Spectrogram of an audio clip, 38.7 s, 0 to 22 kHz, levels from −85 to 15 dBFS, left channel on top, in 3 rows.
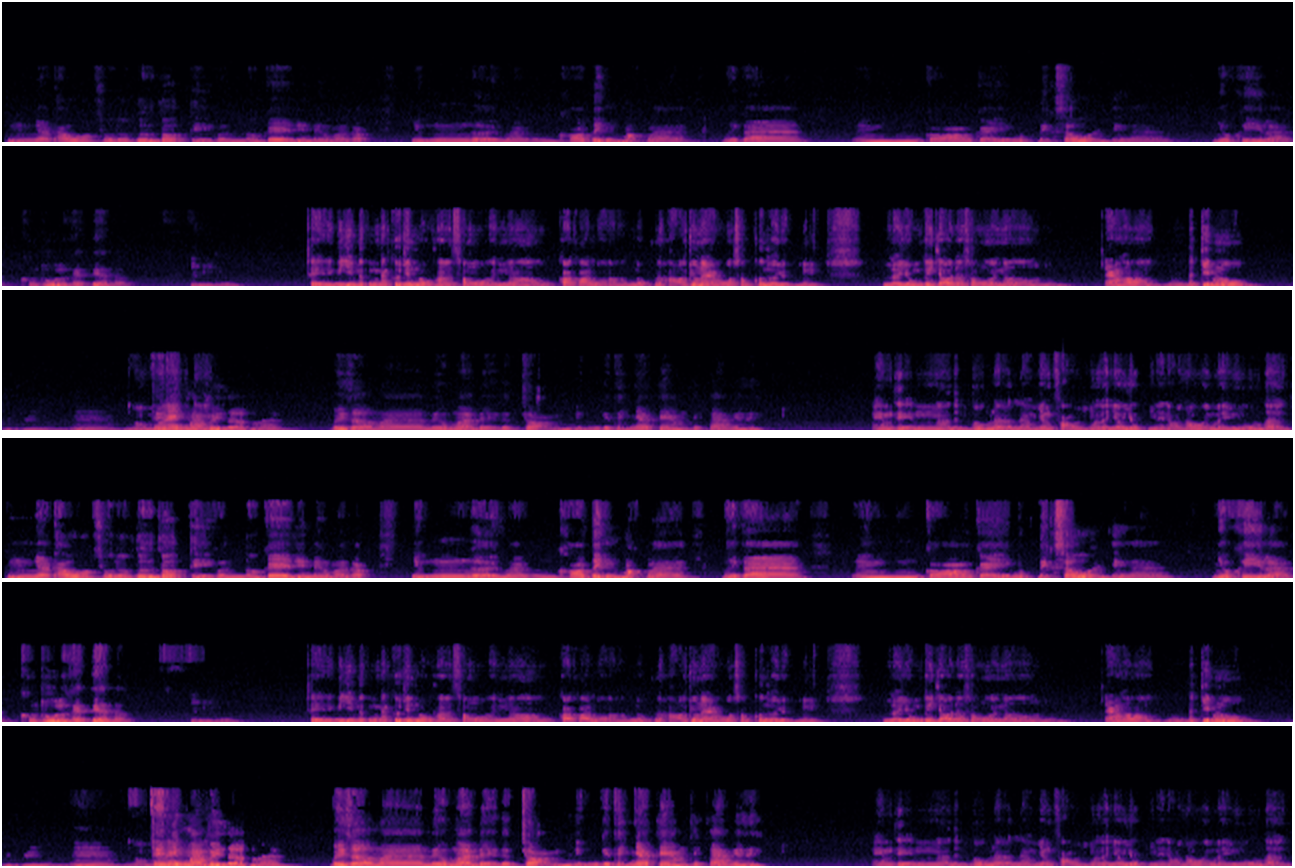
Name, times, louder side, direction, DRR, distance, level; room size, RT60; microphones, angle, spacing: voice 1, 0.0-3.7 4.1-6.9 7.2-8.1 8.5-11.7 12.1-14.2 25.8-27.1 27.3-28.7 29.1-33.4, right 7 dB, 80° right, 0.3 m, -29 dB
voice 2, 14.8-15.3 16.0-23.6 23.9-25.5 27.0-28.1 34.5-38.7, left 1 dB, 25° left, 0.5 m, -31 dB
7.6 x 3.0 x 4.1 m
head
